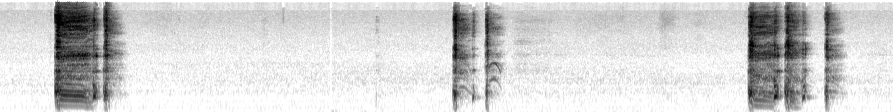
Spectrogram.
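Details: Adult female coughing: three bouts of two to three sharp coughs each, separated by quiet pauses; an ordinary cough.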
